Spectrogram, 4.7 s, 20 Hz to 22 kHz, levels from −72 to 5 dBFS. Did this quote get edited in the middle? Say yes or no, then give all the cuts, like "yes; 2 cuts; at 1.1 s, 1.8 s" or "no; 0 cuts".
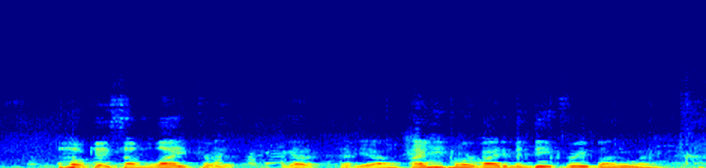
yes; 1 cut; at 1.9 s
